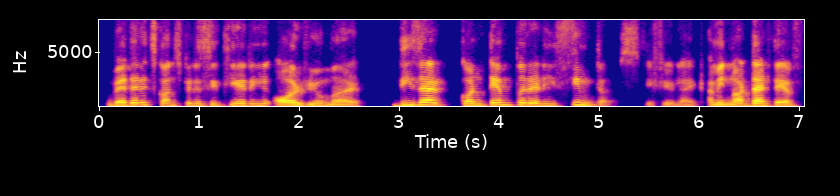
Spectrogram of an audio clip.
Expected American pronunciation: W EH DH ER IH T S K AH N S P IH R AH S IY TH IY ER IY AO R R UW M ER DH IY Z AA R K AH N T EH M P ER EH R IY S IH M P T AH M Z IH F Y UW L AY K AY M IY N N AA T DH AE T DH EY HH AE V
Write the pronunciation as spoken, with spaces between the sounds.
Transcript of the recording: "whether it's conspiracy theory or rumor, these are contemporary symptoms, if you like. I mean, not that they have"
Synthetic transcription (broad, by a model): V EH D ER IH T S K AH N S P IH R AH S IY T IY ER IY AO R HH UW M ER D IY Z AA R K AH N T EH M P ER EH R IY S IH M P T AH M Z IH F Y UW L AY K AY M IY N N AA T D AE T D EY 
